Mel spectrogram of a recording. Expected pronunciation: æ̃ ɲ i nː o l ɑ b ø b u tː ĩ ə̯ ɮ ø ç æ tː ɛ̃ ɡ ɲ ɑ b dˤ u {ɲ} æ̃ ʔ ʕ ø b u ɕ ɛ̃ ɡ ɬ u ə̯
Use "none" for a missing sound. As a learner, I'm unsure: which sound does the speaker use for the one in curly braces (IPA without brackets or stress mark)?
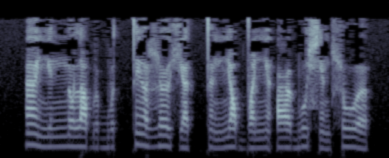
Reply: ɲ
